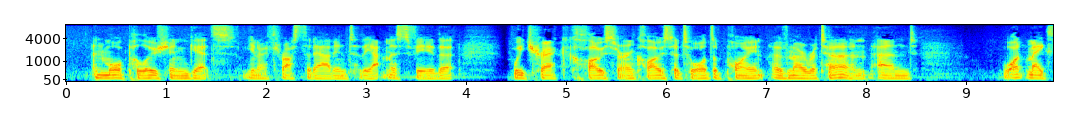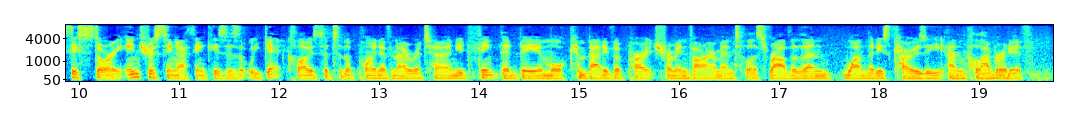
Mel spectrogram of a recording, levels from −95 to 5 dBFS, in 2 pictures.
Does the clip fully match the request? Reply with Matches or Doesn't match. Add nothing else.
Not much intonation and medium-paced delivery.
Matches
